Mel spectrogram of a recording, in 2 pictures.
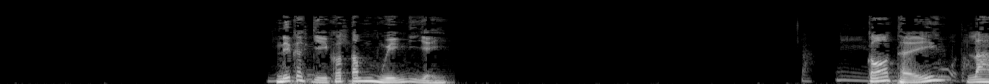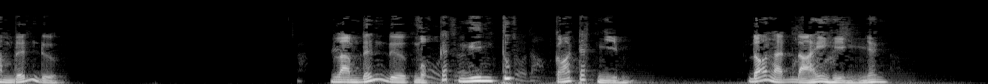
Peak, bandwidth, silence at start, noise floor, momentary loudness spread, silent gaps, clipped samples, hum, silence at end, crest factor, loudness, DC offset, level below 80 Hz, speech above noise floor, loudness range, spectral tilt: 0 dBFS; 10.5 kHz; 2.7 s; -78 dBFS; 12 LU; none; under 0.1%; none; 1 s; 18 dB; -17 LUFS; under 0.1%; -36 dBFS; 63 dB; 8 LU; -7 dB/octave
